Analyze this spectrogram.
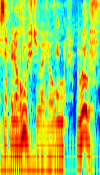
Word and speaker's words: Routh: Non, déjà, excuse-moi, mais le type, il s'appelle Routh, tu vois, genre, Routh. Le mec, on prononce son nom, on dirait qu'on aboie. Routh.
